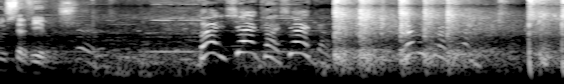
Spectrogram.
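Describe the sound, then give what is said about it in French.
Gunshots ring out in a city centre as police disperse gatherings: several sharp, loud cracks burst out over excited shouting voices, coming thicker in the second half. “Dans le centre-ville, très vite, des tirs retentissent.”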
